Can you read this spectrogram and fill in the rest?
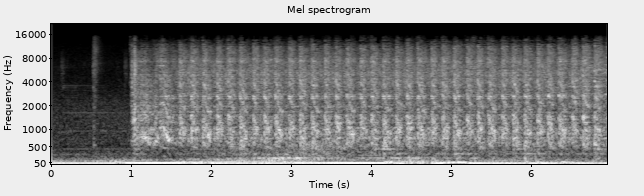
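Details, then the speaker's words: Toyota 4Runner on a jump box with a dead battery, coil removed to prime the engine: the starter cranks steadily at about four turns a second with no firing, so it cranks but does not start. "What we're gonna do right now, we're just gonna prime the motor. So we're gonna take off the coil so it won't fire."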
